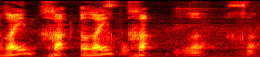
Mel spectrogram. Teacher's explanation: Jadi dua huruf ini kalau kita rasakan itu sebenarnya lidah belakang kita tuh bertemu dengan bertemu dengan langit-langit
